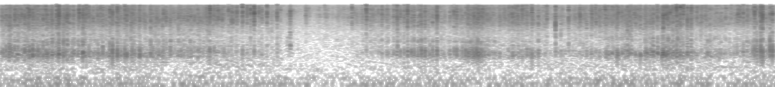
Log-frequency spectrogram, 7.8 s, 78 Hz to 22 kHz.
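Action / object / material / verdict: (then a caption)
scrape / sequin fabric notebook cover / sequins / none. A pink sequin-covered fabric notebook cover is scratched quickly by long nails that rake across the sequins. The result is a continuous, dense rustling, clicking texture with a recurring mid-pitched swell around 600 Hz and bright, crisp highs.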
